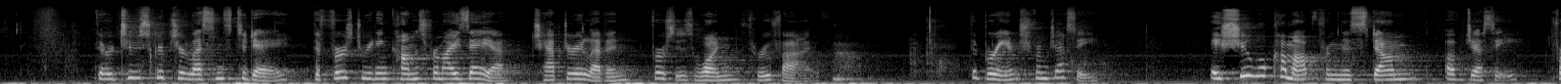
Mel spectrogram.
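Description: A middle-aged woman speaks calmly into a microphone in an echoing hall.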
